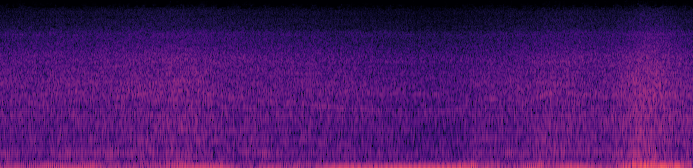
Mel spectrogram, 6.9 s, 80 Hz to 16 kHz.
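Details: 2007 Honda Accord 2.4 revved after new O2 sensor replaced for misfire code; climbs and drops cleanly through several revs without stumbling or popping, then settles; healthy, no codes or check engine light.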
